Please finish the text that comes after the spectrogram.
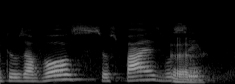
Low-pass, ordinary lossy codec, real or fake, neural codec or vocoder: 7.2 kHz; none; real; none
